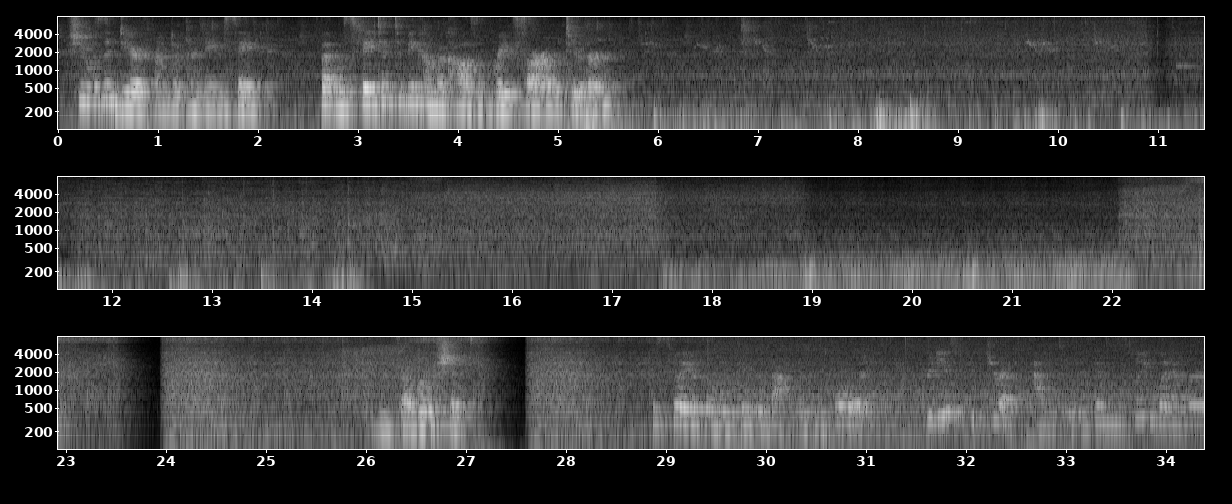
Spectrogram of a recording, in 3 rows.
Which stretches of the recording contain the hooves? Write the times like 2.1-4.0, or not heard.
5.2-14.5.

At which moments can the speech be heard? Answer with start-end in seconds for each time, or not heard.
0.1-5.6, 25.9-27.3, 28.9-34.3.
